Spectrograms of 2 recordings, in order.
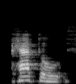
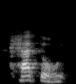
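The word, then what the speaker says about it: quatorze: okay now for number 14 is known as cattles cattles okay you can see that the r is not given the g importance that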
